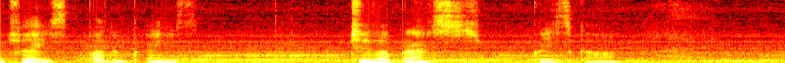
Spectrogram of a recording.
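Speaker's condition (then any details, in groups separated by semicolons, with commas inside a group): MND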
